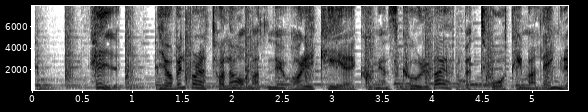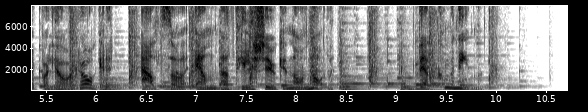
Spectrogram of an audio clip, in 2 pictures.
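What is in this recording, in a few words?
Swedish, female, reklam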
